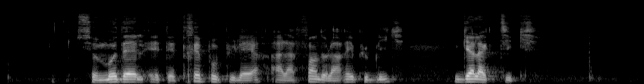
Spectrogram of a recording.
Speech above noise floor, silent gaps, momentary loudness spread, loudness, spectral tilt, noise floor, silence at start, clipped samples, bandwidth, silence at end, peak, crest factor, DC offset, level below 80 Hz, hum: 42 dB; none; 18 LU; -25 LUFS; -6 dB/octave; -66 dBFS; 0.8 s; under 0.1%; 11.5 kHz; 1.1 s; -2 dBFS; 24 dB; under 0.1%; -72 dBFS; none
